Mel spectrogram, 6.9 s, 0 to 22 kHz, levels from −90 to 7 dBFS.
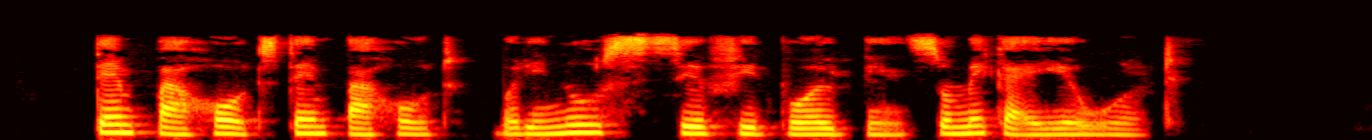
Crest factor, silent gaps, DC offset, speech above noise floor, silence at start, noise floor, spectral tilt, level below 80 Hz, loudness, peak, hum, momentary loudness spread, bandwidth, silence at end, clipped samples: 18 dB; none; under 0.1%; over 71 dB; 0.5 s; under -90 dBFS; -4 dB/octave; -58 dBFS; -19 LUFS; -2 dBFS; none; 11 LU; 8.4 kHz; 1 s; under 0.1%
